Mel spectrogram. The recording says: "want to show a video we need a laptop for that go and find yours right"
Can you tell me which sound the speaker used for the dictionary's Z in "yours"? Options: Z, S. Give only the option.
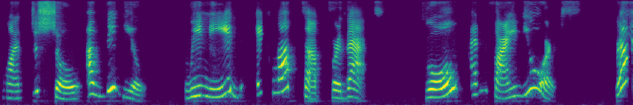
S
